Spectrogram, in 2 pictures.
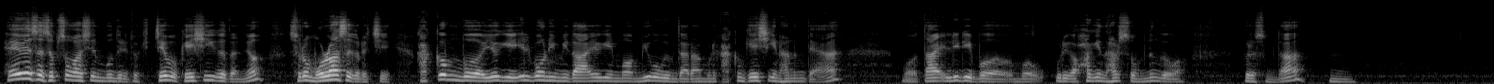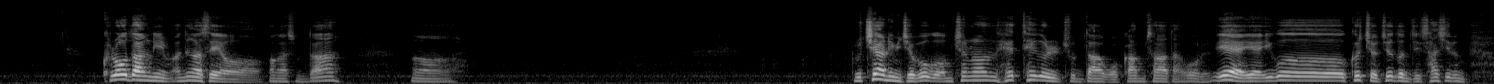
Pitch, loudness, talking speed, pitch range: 160 Hz, -28 LUFS, 265 characters per minute, 140-185 Hz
